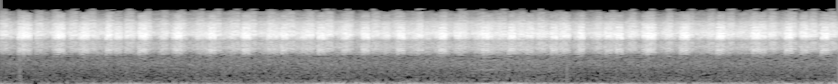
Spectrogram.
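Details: Cicadas singing in midsummer in a Greek pine forest: a dense, loud buzzing chorus, high and hissing, pulsing in rapid throbs about three per second without pause.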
